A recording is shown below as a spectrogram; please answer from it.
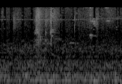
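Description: Near silence: room tone in a small tiled bathroom, the drill not running.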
